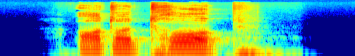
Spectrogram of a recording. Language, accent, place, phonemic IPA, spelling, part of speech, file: German, Germany, Berlin, /ˌoʁtoˈtʁoːp/, orthotrop, adjective, De-orthotrop.ogg
- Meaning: orthotropic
